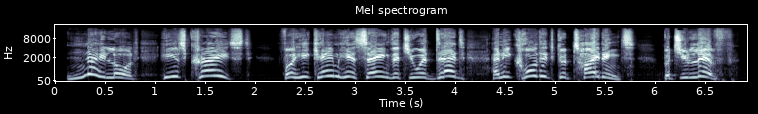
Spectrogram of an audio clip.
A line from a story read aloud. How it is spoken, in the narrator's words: the wife of Dorlas cried out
